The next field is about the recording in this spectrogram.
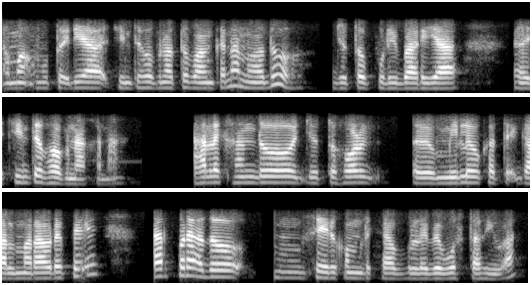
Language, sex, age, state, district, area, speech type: Santali, female, 30-45, West Bengal, Birbhum, rural, conversation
